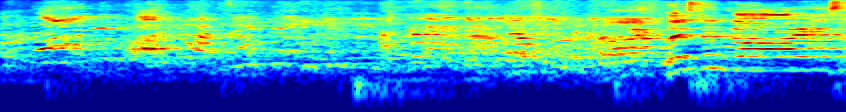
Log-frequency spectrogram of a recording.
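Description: Several people talking over one another in a large hall: crowd chatter.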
